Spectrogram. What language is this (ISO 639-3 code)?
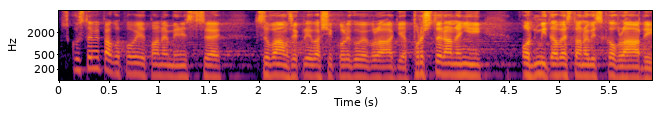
ces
